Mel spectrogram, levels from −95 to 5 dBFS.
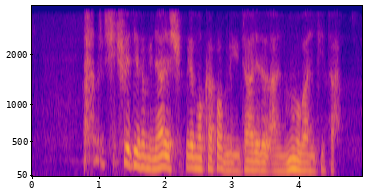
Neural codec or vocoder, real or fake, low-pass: codec, 16 kHz in and 24 kHz out, 0.6 kbps, FocalCodec, streaming, 2048 codes; fake; 3.6 kHz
